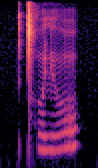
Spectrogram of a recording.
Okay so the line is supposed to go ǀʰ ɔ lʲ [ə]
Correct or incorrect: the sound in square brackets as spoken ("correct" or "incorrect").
incorrect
